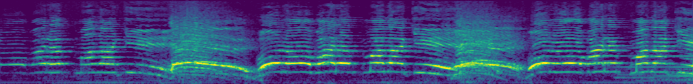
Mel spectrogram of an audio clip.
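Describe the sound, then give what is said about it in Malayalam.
A crowd of protesters roars in a freedom struggle in a radio drama: many voices shout and chant loudly together in surging waves that rise and dip over several seconds. “വലിച്ചു പൊട്ടിക്കാൻ വെമ്പൽ കൊള്ളുന്ന ആയിരങ്ങളെ പതിനായിരങ്ങളെ ലക്ഷോപലക്ഷം ജനങ്ങളെ അച്ഛൻ അവരുടെ ആരവം കേൾക്കാത്തത് എന്താണ് ആ സമരാവേശം കാണാത്തത് എന്താണ്”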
